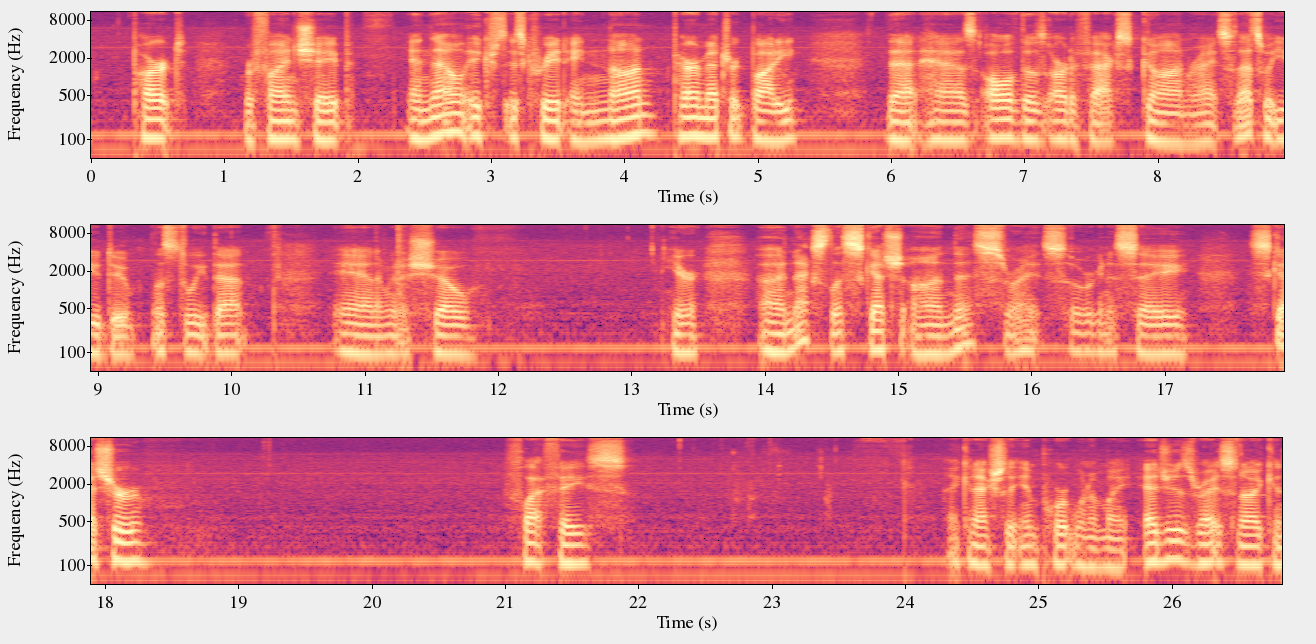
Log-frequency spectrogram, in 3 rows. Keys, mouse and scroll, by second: 0.2 click, 1.1 click, 3.1 click, 4.5 click, 5.6-5.9 scroll down 2, 6.4-7.1 scroll up 2, 7.3 scroll down 2, 8.3 right click, 9.2 click, 10.5 click, 10.8 click, 11.1 space, 11.8 click, 12.3-13.1 scroll down 2, 13.2-13.8 scroll up 2, 14.4 click, 16.8 click, 17.7 click, 18.0 middle click, 19.1 click, 19.4-20.7 middle drag, 20.7 click, 21.5-21.8 scroll up 1, 22.0 scroll down 2, 24.2 click, 25.3 click.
